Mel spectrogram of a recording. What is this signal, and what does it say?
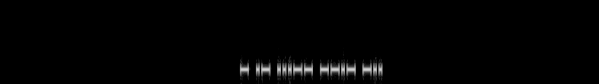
Morse code, heard as a keyed tone, about 47 wpm, 700 Hz. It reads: TA3QD
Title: DXCC-100 Call Signs - 5 Characters - Repeated 3x - 45wpm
